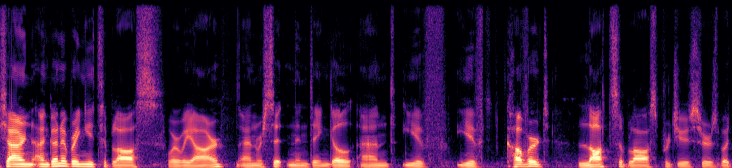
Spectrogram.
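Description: A man with an Irish accent speaks at a fairly low pitch and a moderate pace, with fairly even intonation, on a very clean recording with a silent background. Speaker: chef and broadcaster. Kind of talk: on-stage interview. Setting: stage with audience.

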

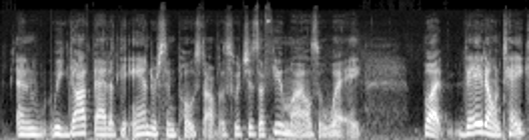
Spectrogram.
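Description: On a very clean recording with a silent background, a woman with an American accent and vocal fry talks at a moderate pace and a fairly low pitch. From Southern California. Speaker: retiring mail processing manager. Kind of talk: casual interview. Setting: office.

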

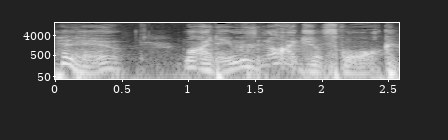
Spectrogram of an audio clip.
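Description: A man performs a put-on character voice with a British accent. He speaks at a fairly slow pace. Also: medium pitch for a man. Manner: clipped.

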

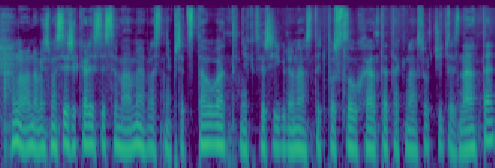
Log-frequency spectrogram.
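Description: In a very clean recording with a silent background and a dry, close sound with no echo, a man with a fairly low pitch and a dark, mellow tone speaks in a somewhat breathy, monotone, flat way with hardly any pauses. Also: moderate pace. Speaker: podcast co-host. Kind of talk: casual chat. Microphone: new microphone.

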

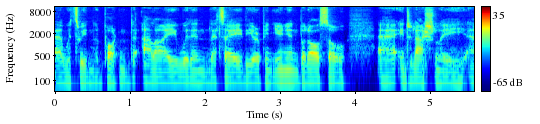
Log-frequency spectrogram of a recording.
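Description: In an Irish accent, a man speaks with a very deep, low pitch. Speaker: ambassador. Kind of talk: interview. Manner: halting.

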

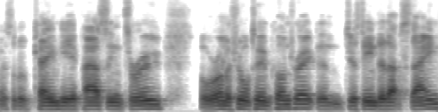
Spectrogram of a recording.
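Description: A fairly low-pitched man in a New Zealand accent, at a fairly quick pace, with ordinary pitch variation. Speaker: outrigger canoe racer. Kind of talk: interview.

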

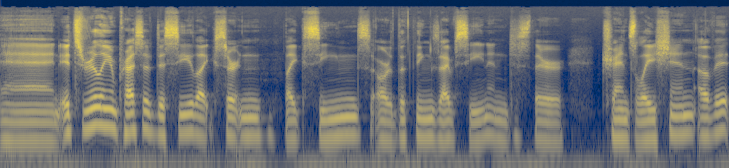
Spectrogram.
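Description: An unremarkable speaking voice from a man, fairly low-pitched, with ordinary pitch variation and a moderate pace. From US Southwest, New Mexico (Navajo Nation). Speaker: teacher. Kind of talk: casual interview. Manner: many fillers and laughs.

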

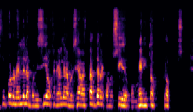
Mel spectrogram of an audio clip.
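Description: The woman's intonation is lively. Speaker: former justice minister. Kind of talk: interview.

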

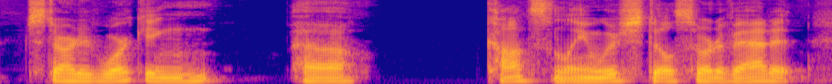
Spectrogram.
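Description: A normal speaking voice moves at a fairly quick pace. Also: man, very clean recording, silent background. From born in Vienna, Austria, raised in Los Angeles. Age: 40s. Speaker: electronic music producer. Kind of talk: interview.

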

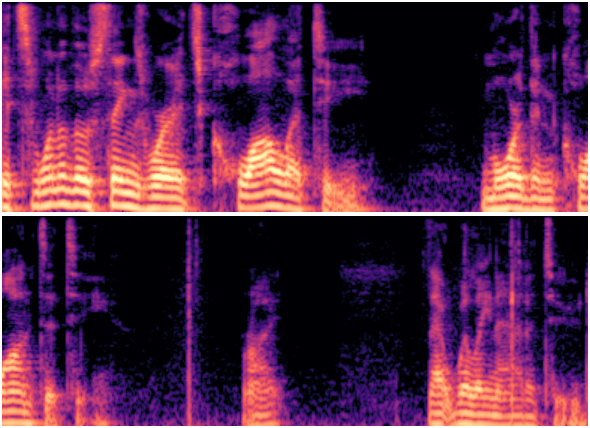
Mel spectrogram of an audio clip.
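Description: A man's dark, mellow tone at medium pitch, fairly slow with long, frequent pauses and ordinary pitch variation. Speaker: pastor. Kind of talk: sermon. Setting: church. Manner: halting.

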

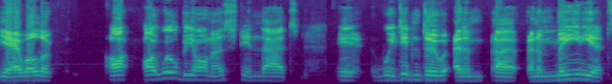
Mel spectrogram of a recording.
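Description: Speaking with an Australian accent, a man talks fairly slowly at a medium pitch with fairly even intonation, the sound dry and close with no echo. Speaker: sports podcast co-host. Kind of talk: casual chat.

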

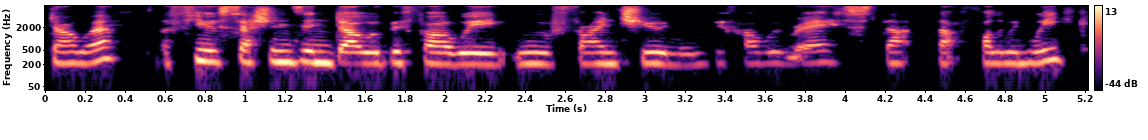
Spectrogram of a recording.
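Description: Somewhat breathy speech at a fairly quick pace, with a dry, close sound and no echo. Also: woman. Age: 20s. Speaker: 800 metre runner. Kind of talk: interview. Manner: animated.

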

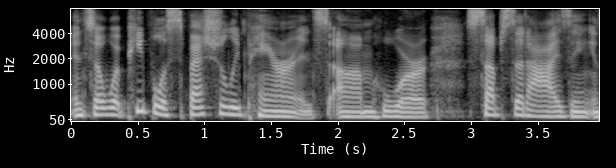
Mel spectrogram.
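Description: Lively intonation at a moderate pace on a very clean recording with a silent background. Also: woman. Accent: American. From North Carolina. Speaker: sociology professor and author. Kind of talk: interview. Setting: studio.

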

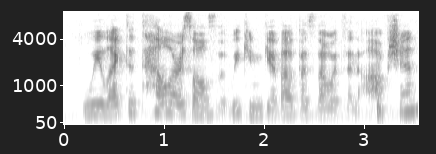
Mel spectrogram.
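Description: This woman has an unremarkable speaking voice at a medium pitch. She talks at a fairly quick pace with ordinary pitch variation. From US (Iranian American family). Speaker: comedian. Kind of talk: casual chat. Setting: conference venue.

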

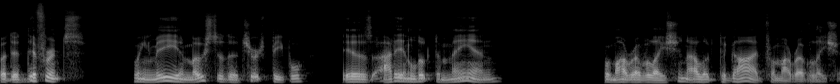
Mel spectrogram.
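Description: Vocal fry and lively intonation mark this fairly quick speech in a very clean recording with a silent background. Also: man, medium pitch for a man. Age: 50s. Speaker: pastor. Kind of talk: sermon. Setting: church.

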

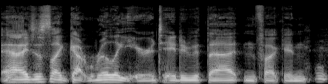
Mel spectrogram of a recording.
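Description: A man's fairly low, plain, everyday voice with ordinary pitch variation at a moderate pace. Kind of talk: casual chat. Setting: video call.

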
